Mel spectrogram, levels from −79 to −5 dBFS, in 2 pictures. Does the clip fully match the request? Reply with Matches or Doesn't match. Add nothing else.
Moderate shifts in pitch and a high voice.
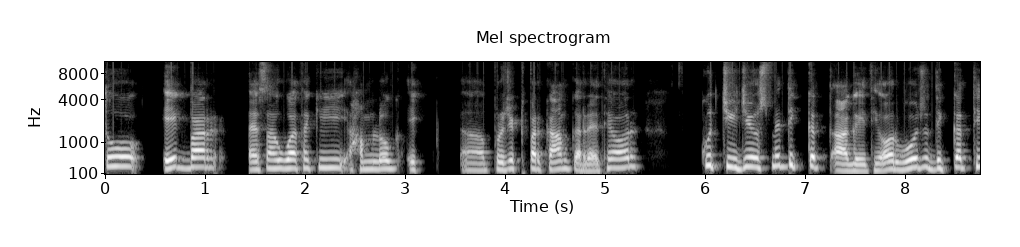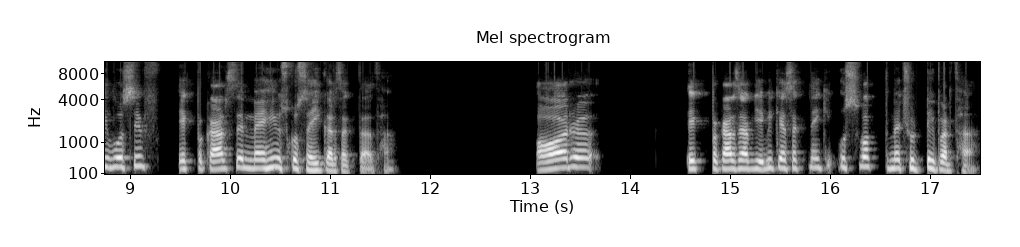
Matches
